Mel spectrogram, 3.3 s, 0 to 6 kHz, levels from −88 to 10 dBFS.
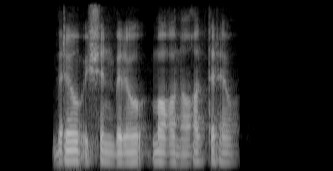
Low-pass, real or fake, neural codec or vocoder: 5.4 kHz; fake; codec, 16 kHz, 0.8 kbps, ZipCodec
